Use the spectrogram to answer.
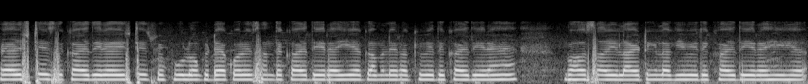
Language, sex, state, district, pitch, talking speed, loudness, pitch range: Hindi, female, Chhattisgarh, Bilaspur, 220 Hz, 230 wpm, -10 LUFS, 220-225 Hz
